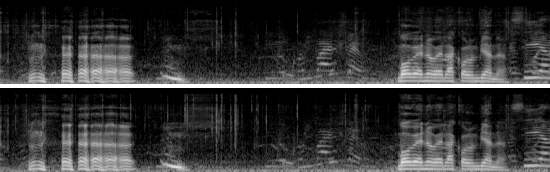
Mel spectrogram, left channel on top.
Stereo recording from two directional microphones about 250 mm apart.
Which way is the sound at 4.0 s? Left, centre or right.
Centre.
